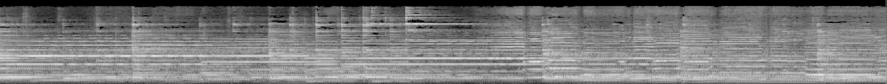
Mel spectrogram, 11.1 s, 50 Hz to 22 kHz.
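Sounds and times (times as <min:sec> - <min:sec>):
solo violin slow bowed notes: 0:00.0 - 0:11.0.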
